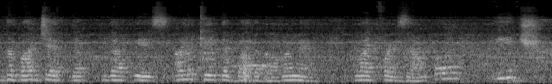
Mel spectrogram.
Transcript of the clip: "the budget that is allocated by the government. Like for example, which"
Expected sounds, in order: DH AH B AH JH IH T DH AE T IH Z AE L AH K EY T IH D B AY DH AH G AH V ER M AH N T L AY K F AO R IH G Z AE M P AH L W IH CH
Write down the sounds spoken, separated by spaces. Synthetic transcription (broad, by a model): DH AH B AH JH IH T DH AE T IH Z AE L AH K EY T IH D B AY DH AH G AH V ER M AH N T L AY K F AO R IH G Z AE M P AH L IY CH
